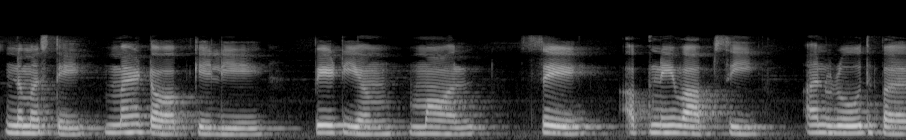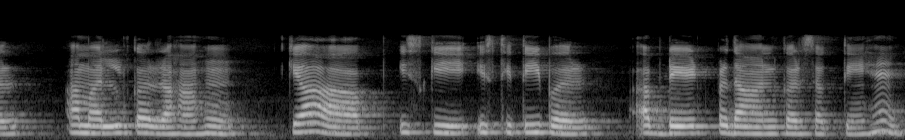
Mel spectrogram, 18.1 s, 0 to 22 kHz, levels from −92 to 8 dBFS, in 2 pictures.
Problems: none marked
